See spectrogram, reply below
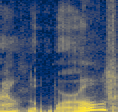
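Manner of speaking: stunned, very hushed, barely audible murmur. Passepartout, overcome with astonishment at Mr. Fogg's news, gives an astonished murmur. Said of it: "He murmured".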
